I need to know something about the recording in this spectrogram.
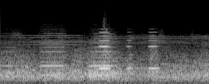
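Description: Street traffic noise with several short car horn toots in the middle, the strongest about a second in.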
